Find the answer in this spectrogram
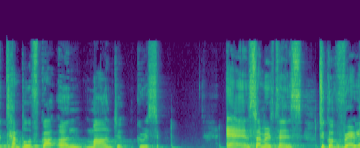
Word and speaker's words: Gerizim: Is it correct pronunciation? It's Gerizim.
